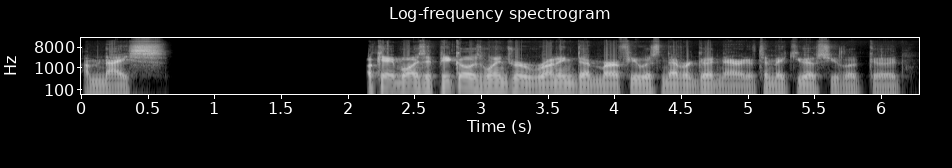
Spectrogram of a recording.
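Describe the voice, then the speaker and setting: A man with a fairly low voice hosts a casual livestream. He talks like a frat bro, dropping bro and dude as he reads chat and replies. The sound is dry, with very little room on it. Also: fairly even intonation, fairly quick, no room sound. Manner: frat-bro talk, slangy, peppered with bro and dude. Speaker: livestream host. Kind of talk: casual livestream chat, reading out and answering viewer comments.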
